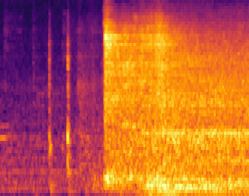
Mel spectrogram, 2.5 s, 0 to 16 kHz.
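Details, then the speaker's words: Mercedes GLE W167, 245 hp, 174,000 km, after engine removal and exhaust manifold gasket repair for blow-by, fresh oil and fuel additive: faint clicks, immediate start, even steady run with no whistle or squeak; normal start and idle. "Now I 'll start the car and show you how it runs because the engine literally purrs, no squeaks, no whistles."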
